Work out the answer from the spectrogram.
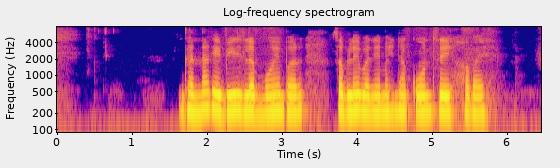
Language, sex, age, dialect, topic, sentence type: Chhattisgarhi, female, 18-24, Western/Budati/Khatahi, agriculture, question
